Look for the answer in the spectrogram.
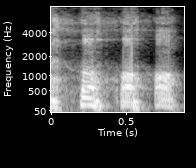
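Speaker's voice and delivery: low chuckle; laugh. Acted. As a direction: laugh at your own joke. Minister laughs at own joke.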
